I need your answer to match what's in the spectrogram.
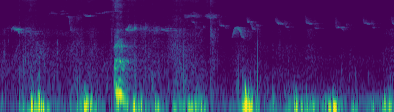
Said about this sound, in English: Now, what's that bird? You should know that bird song. Is it a blackbird? No. Don't know if the mic picks up the bird song.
